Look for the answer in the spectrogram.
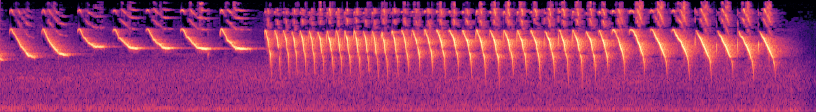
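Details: Local kenari loper canary singing nembak ngerol: six or seven bright falling slurred notes, then an abrupt switch to a long, fast, even rolling trill held for about five seconds before stopping. No background sounds.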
